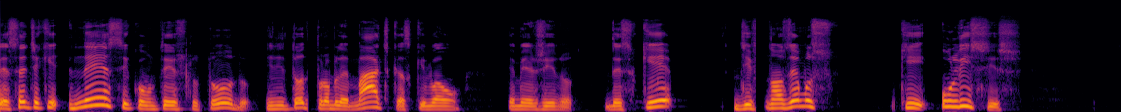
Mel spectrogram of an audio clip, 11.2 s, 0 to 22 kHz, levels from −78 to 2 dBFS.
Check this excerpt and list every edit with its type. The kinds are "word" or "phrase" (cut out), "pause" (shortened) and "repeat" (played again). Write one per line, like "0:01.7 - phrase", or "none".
0:02.6 - pause
0:03.1 - phrase
0:06.4 - phrase
0:07.6 - word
